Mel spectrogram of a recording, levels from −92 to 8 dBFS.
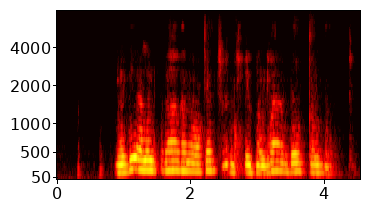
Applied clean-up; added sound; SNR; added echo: neural mask model DeepFilterNet 3.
